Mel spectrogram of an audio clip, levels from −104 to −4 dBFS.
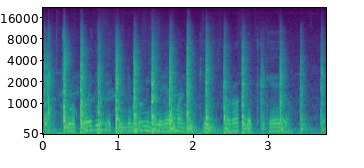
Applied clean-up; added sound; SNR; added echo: none; Run; -5 dB; none.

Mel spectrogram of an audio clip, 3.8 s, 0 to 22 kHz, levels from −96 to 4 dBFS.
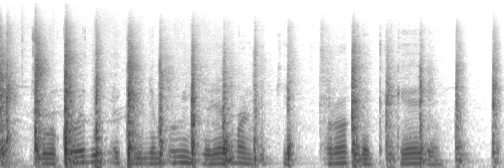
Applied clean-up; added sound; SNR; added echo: neural mask model RNNoise.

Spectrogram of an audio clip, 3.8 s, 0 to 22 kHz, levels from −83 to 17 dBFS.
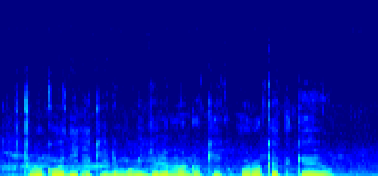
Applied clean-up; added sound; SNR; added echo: none; none; none; none.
